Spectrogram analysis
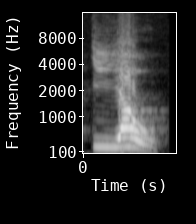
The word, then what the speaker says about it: Iau: Você mesmo pode conferir o que estou lhe mostrando e verá que a pronúncia correta lá em Israel é Iau.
